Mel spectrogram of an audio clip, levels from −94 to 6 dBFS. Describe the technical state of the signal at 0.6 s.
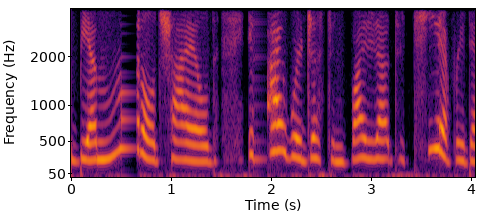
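At 0.6 s the signal is inside a gap running from 0.5 to 0.67 s, likely a long network dropout: roughly 0.16 s of audio never arrived. The receiver fills almost all of it by extending the last sound as a fading buzz or hiss, which has not yet decayed to silence when real audio resumes. The lost material is simply absent. The band stops at 4 kHz throughout, which fits a narrowband G.711-style call codec.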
